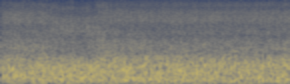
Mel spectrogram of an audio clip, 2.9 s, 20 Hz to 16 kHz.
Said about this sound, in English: Okay, this is waterfall number 2. Very cool.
